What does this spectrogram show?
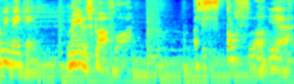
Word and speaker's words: Scofflaw: I'm making a Scofflaw.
